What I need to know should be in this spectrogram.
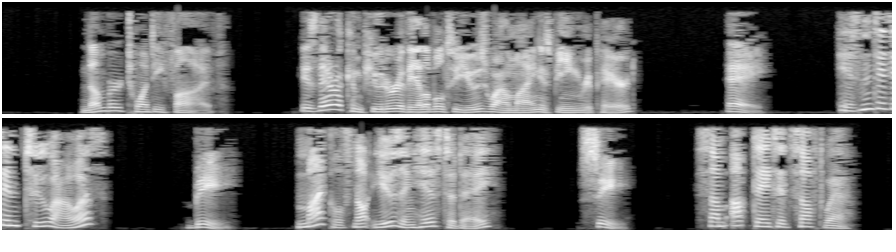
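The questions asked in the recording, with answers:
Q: Is there a computer available to use while mine is being repaired?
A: B: Michael's not using his today.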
